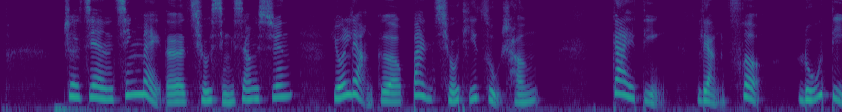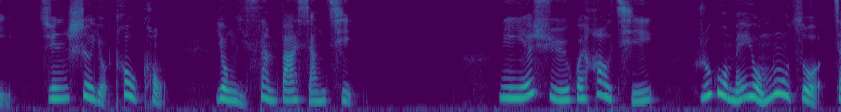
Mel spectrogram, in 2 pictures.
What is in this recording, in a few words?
Mandarin, audio guide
